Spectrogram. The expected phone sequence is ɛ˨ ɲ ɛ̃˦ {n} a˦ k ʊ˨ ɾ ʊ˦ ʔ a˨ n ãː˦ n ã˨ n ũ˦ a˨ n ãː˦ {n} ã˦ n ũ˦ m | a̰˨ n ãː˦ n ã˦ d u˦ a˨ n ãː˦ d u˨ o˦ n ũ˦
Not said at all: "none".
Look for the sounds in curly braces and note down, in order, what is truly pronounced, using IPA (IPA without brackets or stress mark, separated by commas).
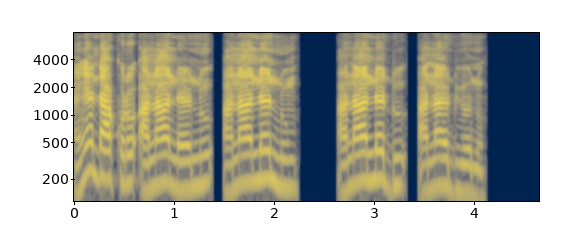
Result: d, n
